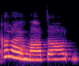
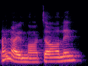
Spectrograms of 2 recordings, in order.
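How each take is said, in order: First: It is said in a comic put-on voice. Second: It is said in an ordinary speaking voice. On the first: "not in that voice"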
